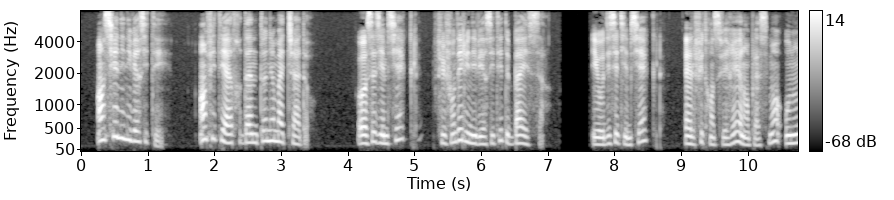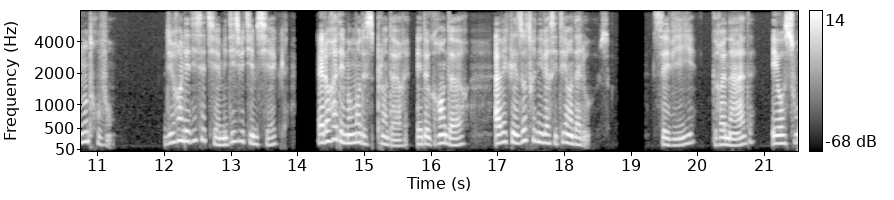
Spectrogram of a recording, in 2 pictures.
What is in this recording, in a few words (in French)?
audioguia, frances; audioguia baeza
